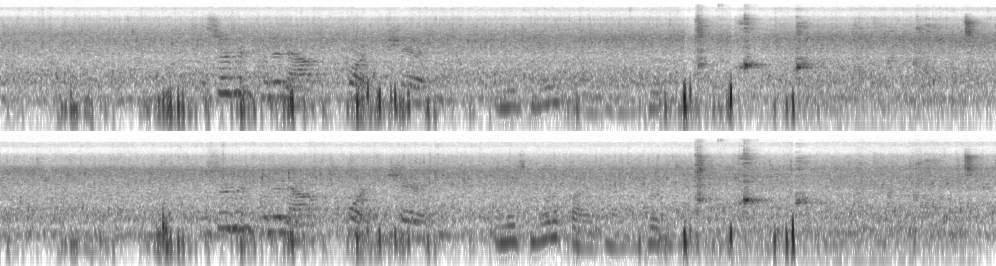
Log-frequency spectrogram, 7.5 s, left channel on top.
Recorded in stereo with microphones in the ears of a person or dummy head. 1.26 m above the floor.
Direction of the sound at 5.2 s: 15° right (ahead or behind).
